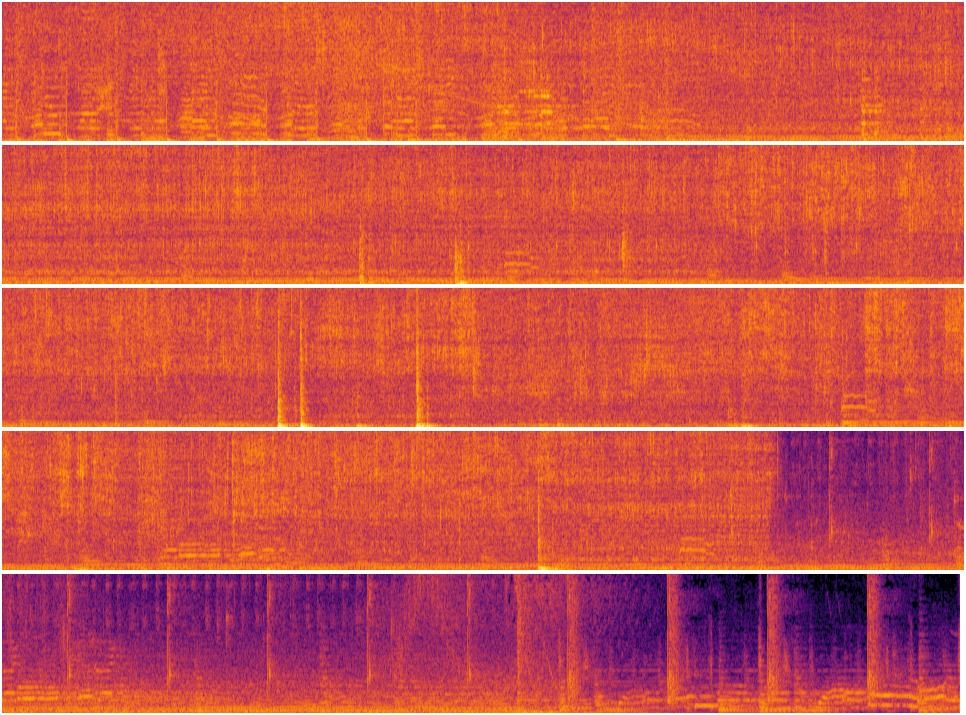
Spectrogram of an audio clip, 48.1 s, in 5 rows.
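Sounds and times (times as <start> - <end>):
tap water running into colander: 0.0 - 39.0.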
